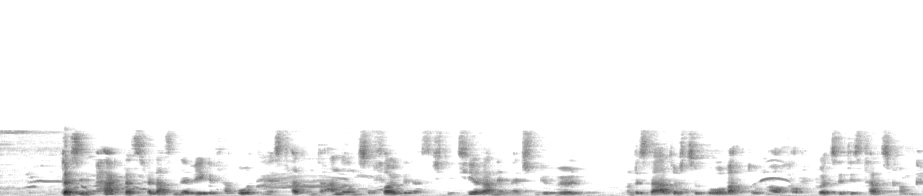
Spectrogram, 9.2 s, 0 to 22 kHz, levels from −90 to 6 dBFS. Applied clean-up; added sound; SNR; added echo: classical method WPE with log-MMSE.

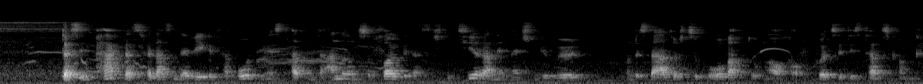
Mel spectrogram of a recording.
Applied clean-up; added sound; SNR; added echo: none; Chatter; 19 dB; reverberation time 0.4 s.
